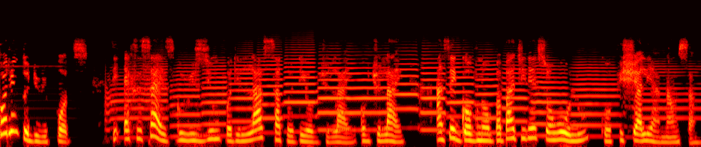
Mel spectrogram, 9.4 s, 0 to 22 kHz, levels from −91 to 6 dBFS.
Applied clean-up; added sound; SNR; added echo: classical method spectral subtraction.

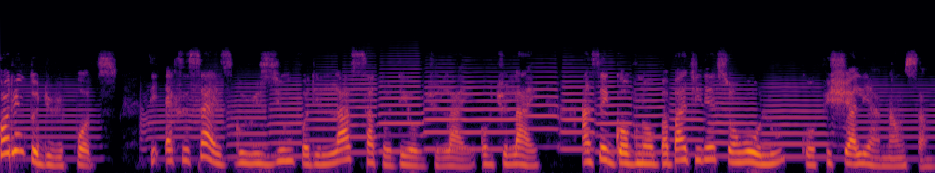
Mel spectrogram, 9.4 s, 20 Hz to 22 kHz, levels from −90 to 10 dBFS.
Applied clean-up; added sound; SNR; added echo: none; Trumpet; 12 dB; none.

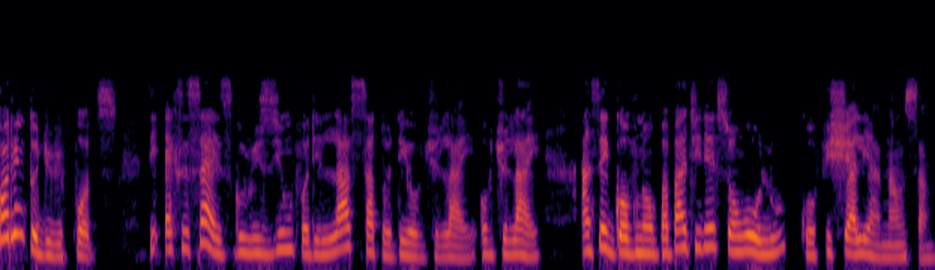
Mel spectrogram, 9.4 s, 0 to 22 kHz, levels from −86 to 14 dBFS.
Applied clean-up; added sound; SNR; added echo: none; none; none; none.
